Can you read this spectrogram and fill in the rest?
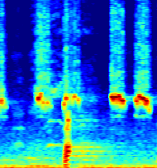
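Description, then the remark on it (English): A voice imitates chirping crickets, giving a few short, high, trilling chirps in quick succession, clear, with no talking around them. “That's a better cricket than I do.”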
